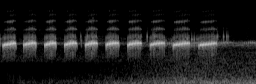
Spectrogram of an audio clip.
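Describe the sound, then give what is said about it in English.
A male frog in a city gives its newer call, shifted higher in pitch away from traffic noise: a rapid, even series of about ten high-pitched, squeaky pulses, loud, with a faint low rumble of background noise rising beneath. “changing their calls to cope with a noisy environment is actually quite extraordinary for frogs”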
